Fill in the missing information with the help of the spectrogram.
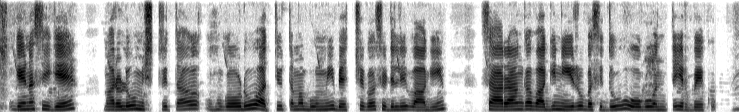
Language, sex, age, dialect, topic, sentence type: Kannada, male, 25-30, Mysore Kannada, agriculture, statement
